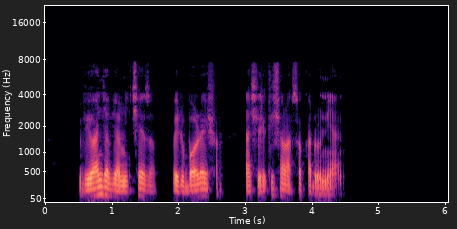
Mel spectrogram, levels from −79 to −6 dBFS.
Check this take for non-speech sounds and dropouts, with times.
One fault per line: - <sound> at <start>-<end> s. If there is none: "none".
none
